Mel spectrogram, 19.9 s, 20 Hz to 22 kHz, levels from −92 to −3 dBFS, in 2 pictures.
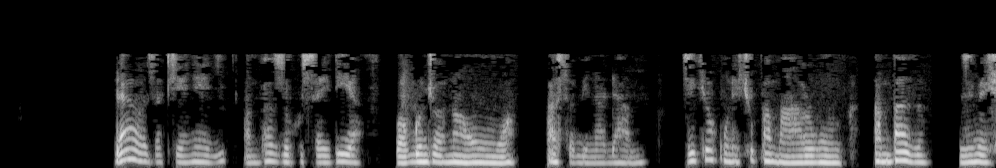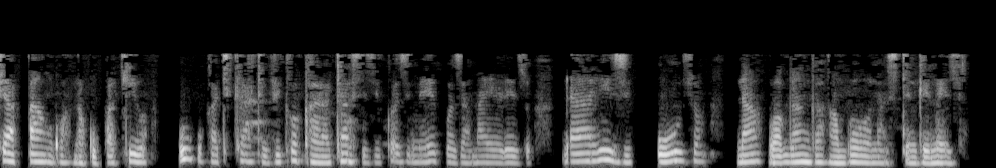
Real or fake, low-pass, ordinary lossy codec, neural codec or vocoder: fake; 7.2 kHz; MP3, 24 kbps; vocoder, 44.1 kHz, 128 mel bands, Pupu-Vocoder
